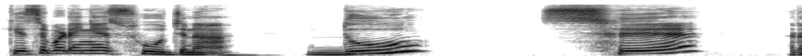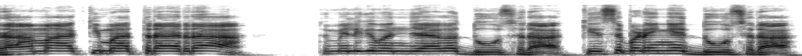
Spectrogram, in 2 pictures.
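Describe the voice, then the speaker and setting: A man with a high, bright, ringing voice teaches beginners to read, sounding out every syllable one at a time before he joins them into a word. He keeps asking how to read the word and answers himself, patient and step by step. The sound is close and dry. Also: normal speed, no echo. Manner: asks and answers his own questions; addresses viewers as friends. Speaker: Hindi reading teacher. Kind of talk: slow, step-by-step spelling lesson.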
